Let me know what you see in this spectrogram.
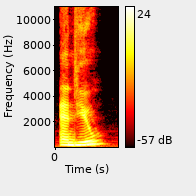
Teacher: Notice the rising intonation on and you?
